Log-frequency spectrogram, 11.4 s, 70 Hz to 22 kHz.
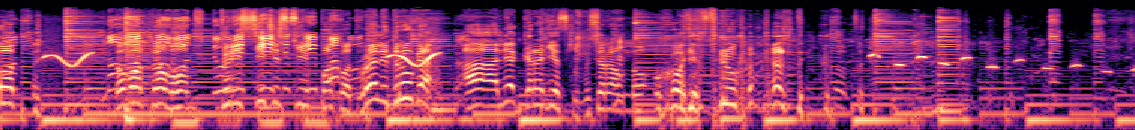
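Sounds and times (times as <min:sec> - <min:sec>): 
speech: 0:00.0 - 0:08.1
laughter: 0:00.0 - 0:09.2
person whistling a melody artistically: 0:00.3 - 0:01.9, 0:03.6 - 0:04.6, 0:08.6 - 0:11.3.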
